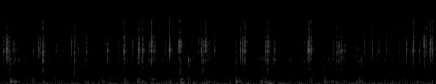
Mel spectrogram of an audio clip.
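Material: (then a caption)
Cardboard. Fingernails scratch across the textured pattern of a closed, thick hardcover book with an embossed cover. The result is a quiet, dry, crinkly scratching made of rapid, bright little bursts that cut off instantly, over a faint low background.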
